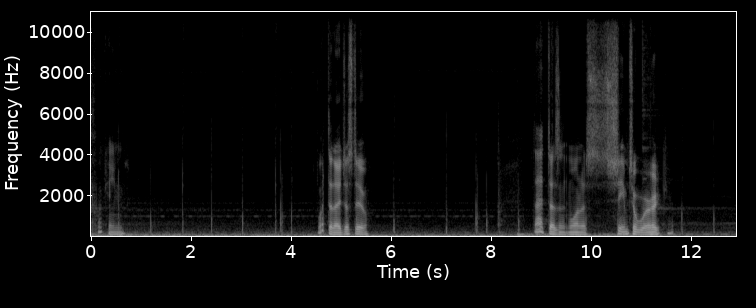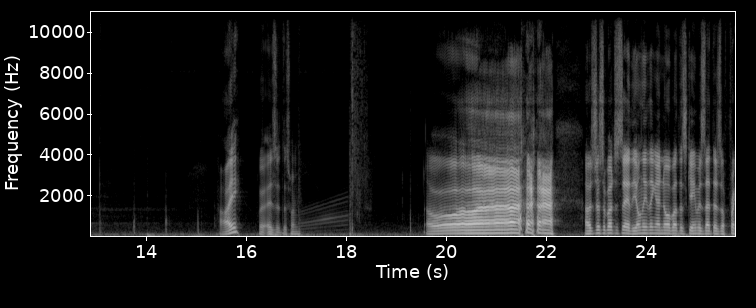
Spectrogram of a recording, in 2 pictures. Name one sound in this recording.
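A young man talks into a close microphone with animation, in bursts.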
